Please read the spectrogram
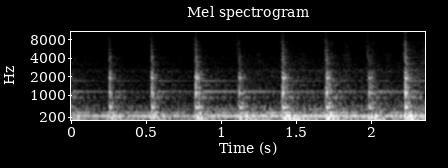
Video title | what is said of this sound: chevy traverse brakes and suspension diagnosis | and you can hear it when you tap on it this sway bar needs to be replaced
